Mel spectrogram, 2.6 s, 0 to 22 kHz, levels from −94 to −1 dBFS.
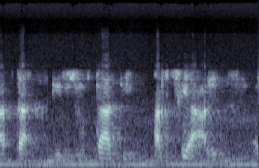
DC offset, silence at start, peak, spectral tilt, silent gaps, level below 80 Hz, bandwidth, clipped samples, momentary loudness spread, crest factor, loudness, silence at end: under 0.1%; 0 s; -6 dBFS; -4.5 dB/octave; none; -54 dBFS; over 20 kHz; under 0.1%; 9 LU; 20 dB; -25 LUFS; 0 s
